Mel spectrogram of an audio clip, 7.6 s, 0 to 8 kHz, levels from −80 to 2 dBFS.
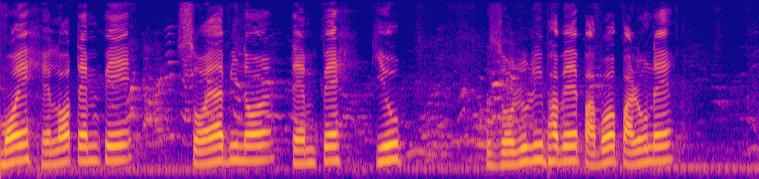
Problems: constant background noise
